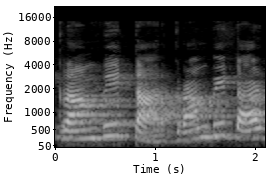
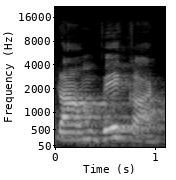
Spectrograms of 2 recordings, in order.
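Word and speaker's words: tramway car: ये क्रामवे टार जो है बच्चों, ये जो मडल हेड है जो कि बहुत कंफ्यूज रहता है, वो रॉन्ग प्रोनाउंसिएशन कर रहा है। एक्चुअली इसका सही प्रोनाउंसिएशन है ट्रामवे कार।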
